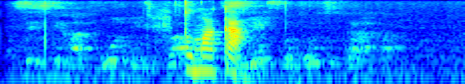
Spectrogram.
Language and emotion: Russian, neutral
